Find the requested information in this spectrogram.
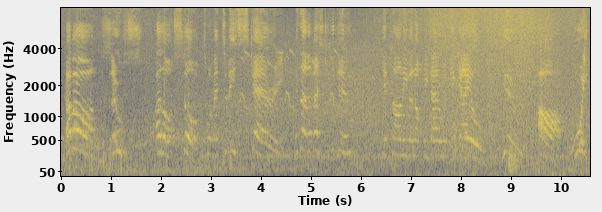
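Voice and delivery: high, strained challenge into the storm; defiant taunt. Acted. Man taunting Zeus in the storm, high defiant yelling. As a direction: yell up at the sky, daring it.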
